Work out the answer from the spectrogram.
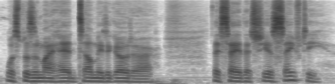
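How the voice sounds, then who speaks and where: A man doing a let's play, reading a game's narration aloud in an expressive, dramatic storytelling way. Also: lowish voice, fast, a little hiss or hum. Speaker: let's player.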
